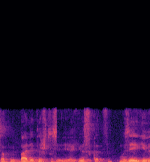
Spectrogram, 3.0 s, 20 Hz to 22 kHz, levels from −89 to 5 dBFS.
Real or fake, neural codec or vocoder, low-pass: real; none; 7.2 kHz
